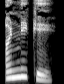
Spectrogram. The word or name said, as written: ಅಣ್ಣಿಕೆ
